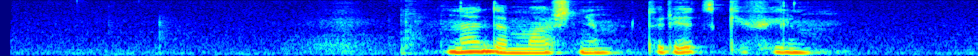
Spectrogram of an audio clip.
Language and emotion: Russian, neutral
